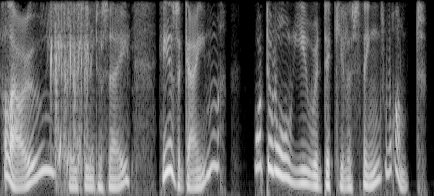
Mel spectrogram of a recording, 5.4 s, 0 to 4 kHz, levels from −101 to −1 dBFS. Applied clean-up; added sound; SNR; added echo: none; Gurgling; 12 dB; none.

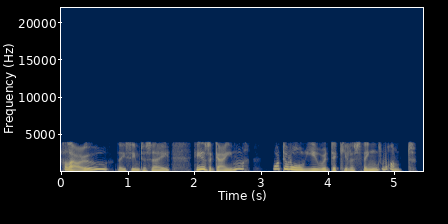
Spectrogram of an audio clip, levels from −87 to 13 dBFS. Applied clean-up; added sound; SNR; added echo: none; none; none; none.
